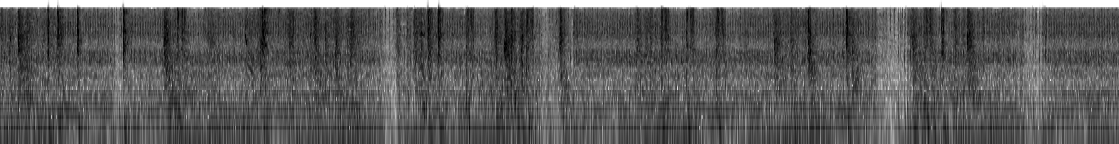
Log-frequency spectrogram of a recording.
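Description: A heavy machine gun fires in long, rapid bursts.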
